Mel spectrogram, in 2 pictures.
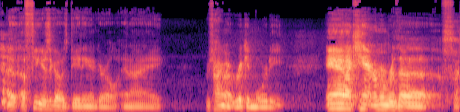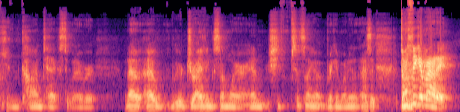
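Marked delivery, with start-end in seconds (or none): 12.9-13.6 shrill, loud, high cartoon voice, belted out. Retelling own line to a girlfriend while driving: Rick and Morty character voice. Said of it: "How did you sound like him?".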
